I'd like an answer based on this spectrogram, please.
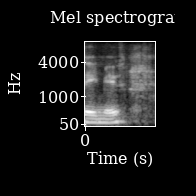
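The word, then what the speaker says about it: EAMUs: Yeah, I mean, the whole EMU process, that's how we pronounce it, is EMUs, will carry on as it is.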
